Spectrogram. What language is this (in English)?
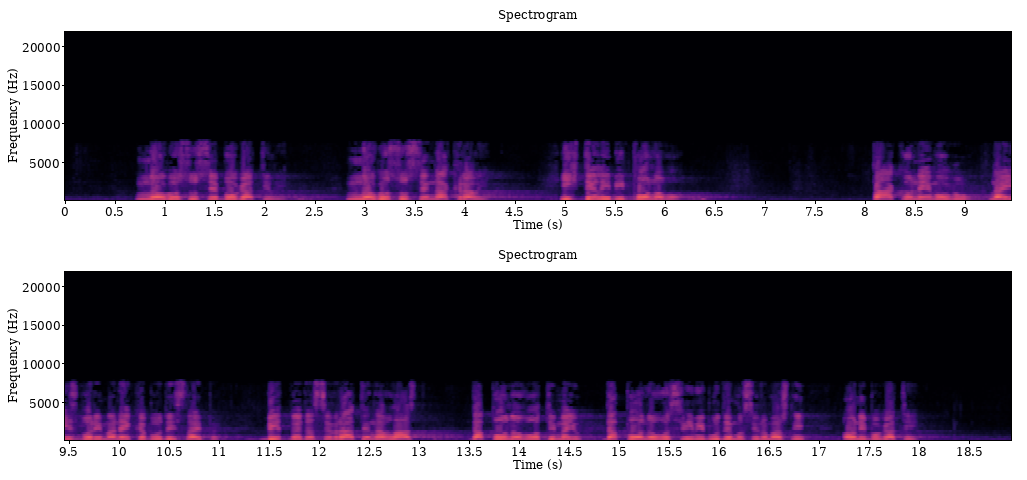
Serbian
